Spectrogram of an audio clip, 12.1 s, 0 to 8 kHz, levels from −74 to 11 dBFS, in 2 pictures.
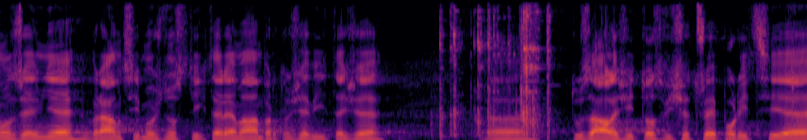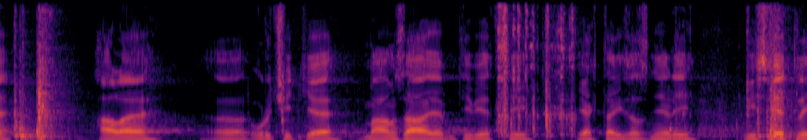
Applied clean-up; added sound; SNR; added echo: none; Drawer open or close; 9 dB; none.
